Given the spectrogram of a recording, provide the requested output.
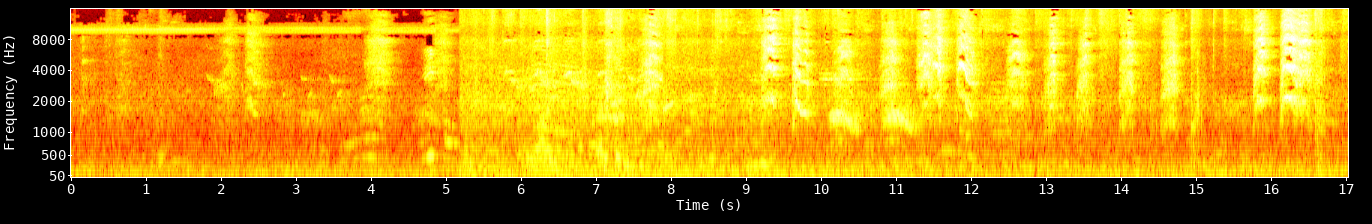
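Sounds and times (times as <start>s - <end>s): birds squawking: 3.9s - 17.0s.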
